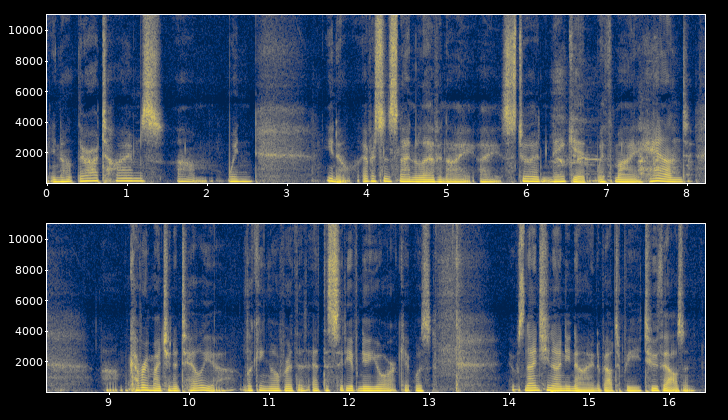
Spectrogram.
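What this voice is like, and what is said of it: Soft-spoken, dramatic feminine character voice. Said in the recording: “I was doing my Millie impression ... you do a pretty good Millie impression ... Millie is like the feminine ... more soft-spoken and a little more dramatic”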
